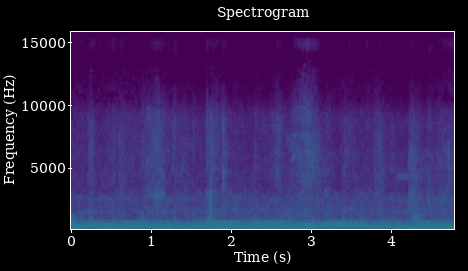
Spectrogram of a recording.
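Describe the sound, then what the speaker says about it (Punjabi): A New Holland tractor engine idles with a steady low rumble, continuous, close and even, with no voices. "ਟਰੈਕਟਰ ਦੀ ਤੁਹਾਨੂੰ ਸਾਊਂਡ ਚ ਸਟਾਰਟ ਕਰਕੇ ਚੈੱਕ ਕਰਾ ਦਿੰਨੇ ਆਪਾਂ"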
